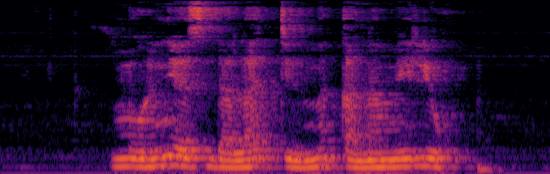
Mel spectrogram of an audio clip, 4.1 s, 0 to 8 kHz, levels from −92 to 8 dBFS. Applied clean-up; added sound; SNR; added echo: none; none; none; reverberation time 0.6 s.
